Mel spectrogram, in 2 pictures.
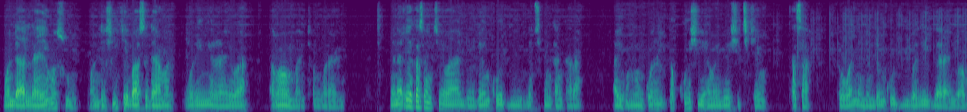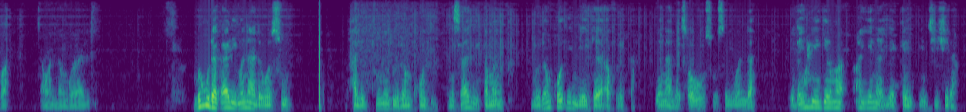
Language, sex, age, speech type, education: Hausa, male, 15-29, spontaneous, tertiary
